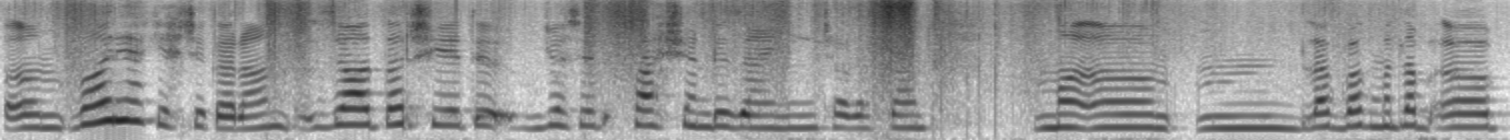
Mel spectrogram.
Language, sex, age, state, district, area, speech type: Kashmiri, female, 18-30, Jammu and Kashmir, Srinagar, urban, spontaneous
